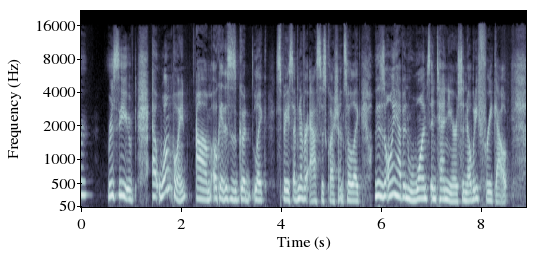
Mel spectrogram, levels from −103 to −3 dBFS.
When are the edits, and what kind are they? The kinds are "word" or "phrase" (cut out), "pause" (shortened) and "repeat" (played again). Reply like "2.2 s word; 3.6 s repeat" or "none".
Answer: 2.2 s pause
